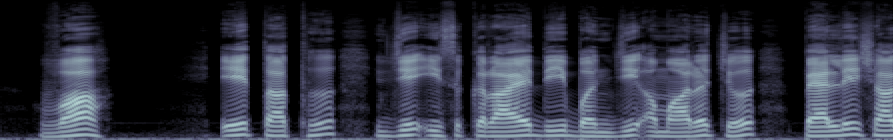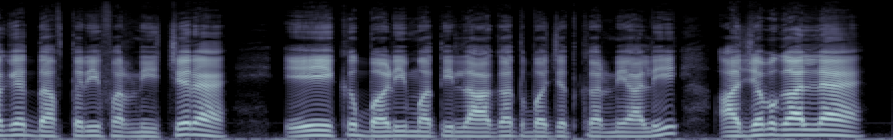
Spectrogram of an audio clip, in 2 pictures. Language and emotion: Dogri, surprised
